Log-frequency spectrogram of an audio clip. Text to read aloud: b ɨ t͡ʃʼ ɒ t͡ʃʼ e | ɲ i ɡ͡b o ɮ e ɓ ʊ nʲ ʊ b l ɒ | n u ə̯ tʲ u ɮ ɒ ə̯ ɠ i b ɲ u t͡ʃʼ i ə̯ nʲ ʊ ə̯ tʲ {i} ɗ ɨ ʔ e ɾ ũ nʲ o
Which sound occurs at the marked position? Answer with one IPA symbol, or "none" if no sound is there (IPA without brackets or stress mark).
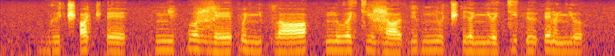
ɨ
